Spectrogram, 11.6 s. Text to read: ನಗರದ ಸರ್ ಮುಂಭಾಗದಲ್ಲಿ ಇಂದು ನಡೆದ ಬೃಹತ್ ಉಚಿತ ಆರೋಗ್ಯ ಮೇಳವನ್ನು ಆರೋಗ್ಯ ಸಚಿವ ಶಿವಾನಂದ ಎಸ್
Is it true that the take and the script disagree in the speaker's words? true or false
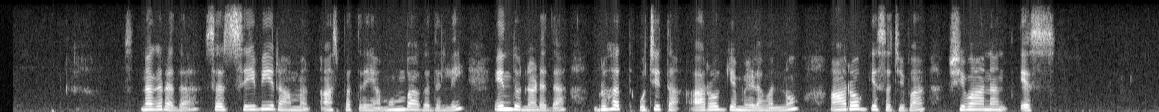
true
